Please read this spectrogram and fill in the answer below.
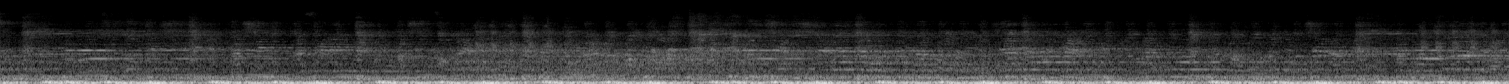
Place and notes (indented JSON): {
  "title": "Zhongzheng Dist., Taipei City - Mix",
  "date": "2013-10-10 11:57:00",
  "description": "The sound of the nearby protest gatherings, Cries of protest, Birdsong, Binaural recordings, Sony PCM D50 + Soundman OKM II",
  "latitude": "25.04",
  "longitude": "121.52",
  "altitude": "17",
  "timezone": "Asia/Taipei"
}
